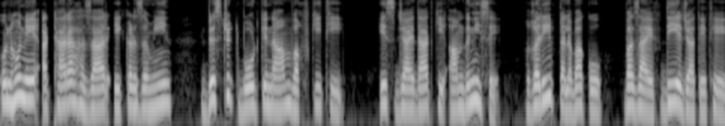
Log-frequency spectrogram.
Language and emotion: Urdu, neutral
